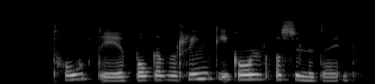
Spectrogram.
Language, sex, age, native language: Icelandic, female, 12, Icelandic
